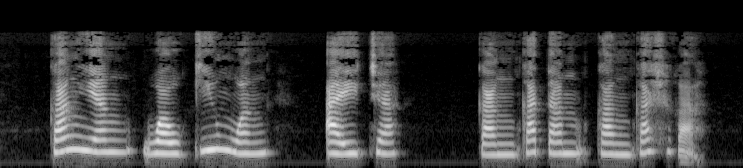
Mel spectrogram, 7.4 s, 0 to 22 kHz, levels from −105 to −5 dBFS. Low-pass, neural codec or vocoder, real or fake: 10.8 kHz; none; real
